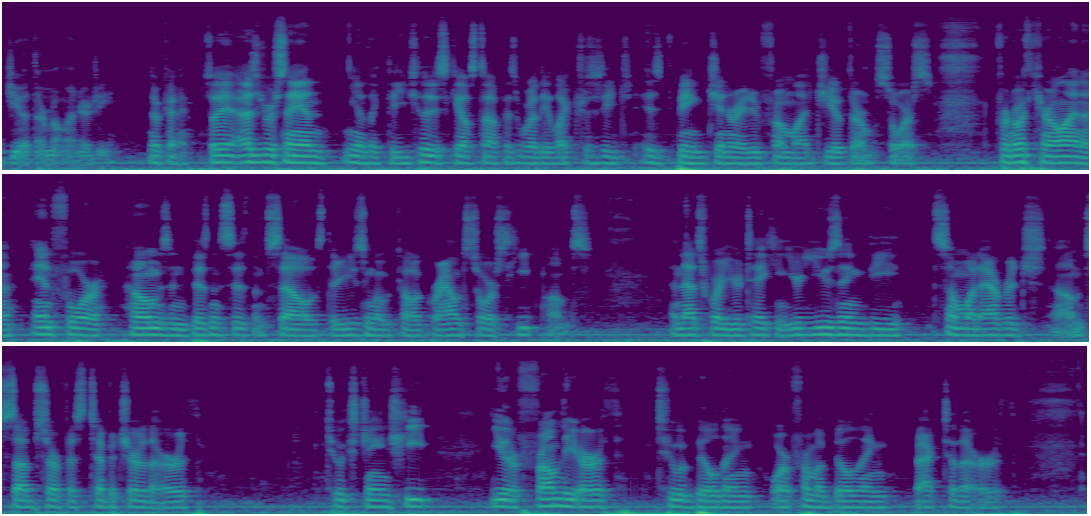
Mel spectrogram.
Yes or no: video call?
no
